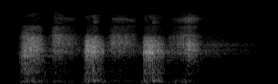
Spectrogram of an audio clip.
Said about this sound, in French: Notamment beaucoup de témoignages d'anciens gardiens de la maison qui disent avoir entendu des bruits de pas ou qui disent aussi avoir entendu quelqu'un respirer dans le creux de leur oreille.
